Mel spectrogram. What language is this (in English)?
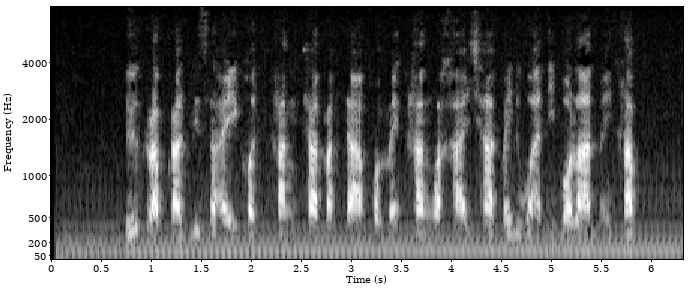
Thai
